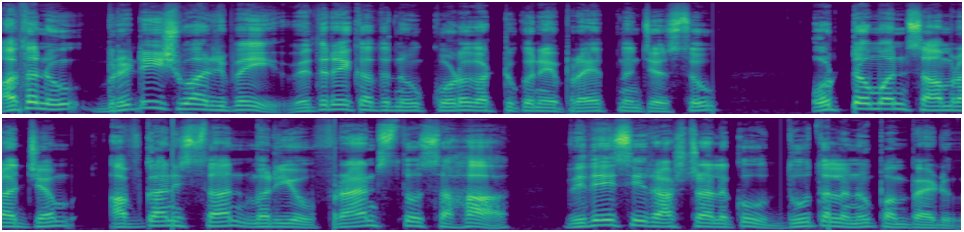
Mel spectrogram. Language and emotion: Telugu, neutral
